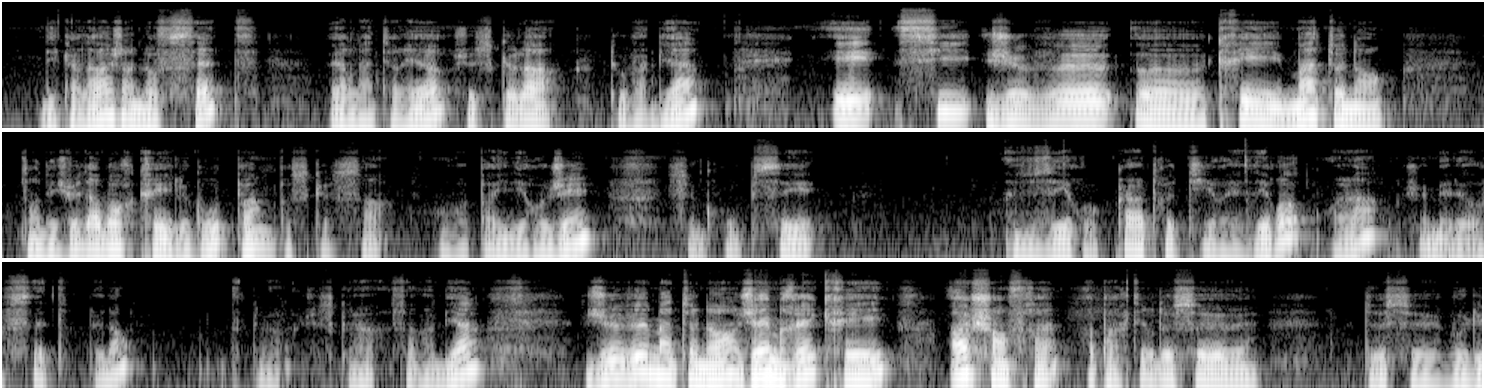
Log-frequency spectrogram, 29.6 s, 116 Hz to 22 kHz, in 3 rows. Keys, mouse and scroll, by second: 0.3 KP_5, 2.4 click, 3.3 click, 4.3-5.8 drag, 6.8-8.6 drag, 12.3 click, 14.5 click, 16.0 F2, 16.9 KP_0, 17.2 KP_4, 17.7 KP_Subtract, 18.1 KP_0, 18.3 Return, 20.5-21.4 drag, 22.8 click, 23.7 click, 24.5 click, 28.5 click, 29.4 click.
